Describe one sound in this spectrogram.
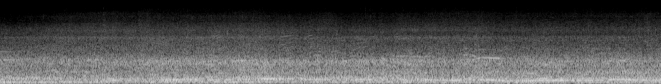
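A powerful motor yacht engine roars close by.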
